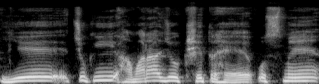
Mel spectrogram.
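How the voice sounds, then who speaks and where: A man talks with a Punjabi accent. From Rajasthan, India. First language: Punjabi (speaking Hindi). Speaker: retired radio broadcaster. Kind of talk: interview.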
